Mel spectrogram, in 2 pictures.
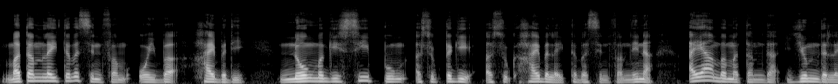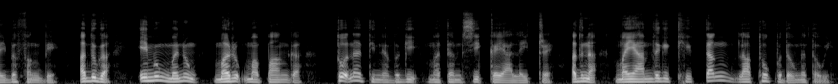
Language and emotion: Manipuri, neutral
